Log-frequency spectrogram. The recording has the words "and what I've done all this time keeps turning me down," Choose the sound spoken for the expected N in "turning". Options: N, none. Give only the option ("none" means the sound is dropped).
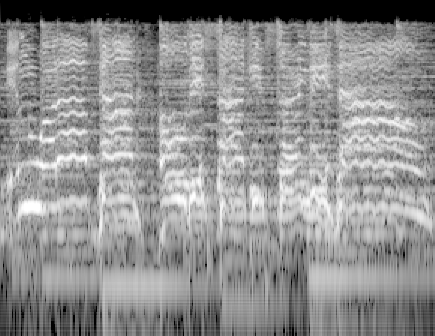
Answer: none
